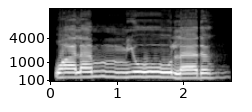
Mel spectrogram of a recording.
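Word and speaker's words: وَلَمْ يُولَدْ: লাম দাল জবর লাদ ওয়ালাম ইউলাদ ওয়ালাম ইউলাদ উচ্চারণটা খেয়াল করবেন লাদ লাস্টে আওয়াজটা একটু ধাক্কা খাবে কারণ দালটা হচ্ছে কল কলার হরফ ওয়ালাম ইউলাদ লাম ইয়ালিদ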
